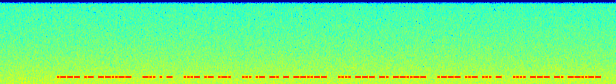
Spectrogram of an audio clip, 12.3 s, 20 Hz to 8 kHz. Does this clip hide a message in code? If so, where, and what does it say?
Yes: Morse code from 1.1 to 12.1 s, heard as a keyed tone, machine-sent, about 35 wpm, 720 Hz. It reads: JA, DET VAR SANT, HON, JUST HON,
